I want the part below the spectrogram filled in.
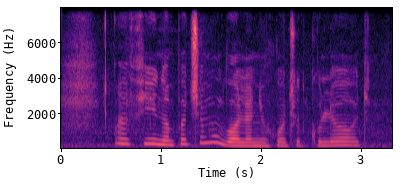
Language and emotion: Russian, sad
